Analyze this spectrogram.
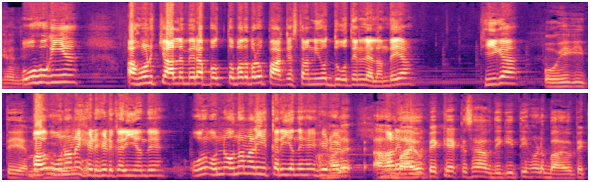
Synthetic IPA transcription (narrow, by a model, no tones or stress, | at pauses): oːɦoːɡiːãː | aɦʊɳt͡ʃəlmeːɾaːpʊt̪ːõːbaːd̪̚bəɾõːpaːkɪst̪aːniːoːd̪oːt̪̬ɪnlɛːlãːnd̪eːaː | ʈʰiːkɛː | oːiːkiːt̪eːpəʊnãːneːɦɪɖɦɪɖkəɾiːd͡ʒãːnd̪eːɛːʊnãːnaːliːɦɪkːəɾiːd͡ʒãːnd̪eɦɪɽɪaːleːjoːpɪkɪksaːbd̪iːkiːt̪iːɦʊɳbaːjoːpɪk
